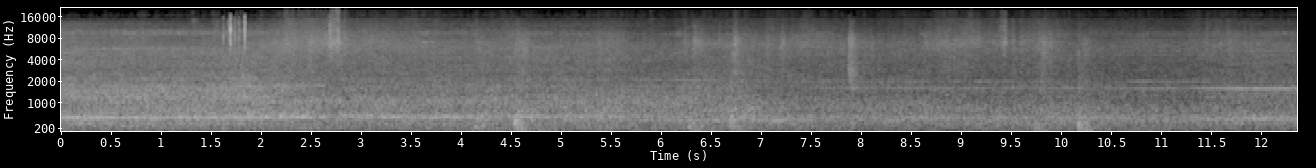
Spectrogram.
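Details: GAL bus EBD67 on route SL4, after its creaking suspension noise was fixed: steady cabin rumble with a faint whine and the odd light rattle over joints, but no creaking while driving. Normal ride, suspension fine.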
